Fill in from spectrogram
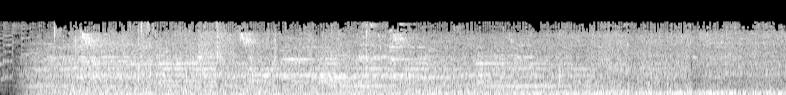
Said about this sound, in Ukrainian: Провулками лаври мчать півсотні потужних мотоциклів. Над колоною майорять церковні хоругви, українські та російські державні прапори.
